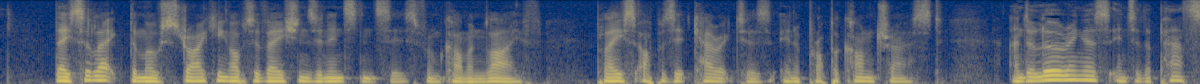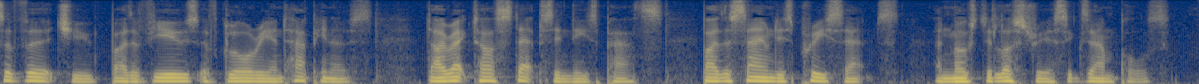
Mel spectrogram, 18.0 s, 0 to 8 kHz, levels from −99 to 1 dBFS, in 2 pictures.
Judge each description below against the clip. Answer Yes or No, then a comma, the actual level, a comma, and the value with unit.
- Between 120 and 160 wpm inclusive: Yes, average, 155 wpm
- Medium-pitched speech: No, low, 115 Hz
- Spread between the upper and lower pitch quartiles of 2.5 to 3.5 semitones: Yes, average, 3.0 semitones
